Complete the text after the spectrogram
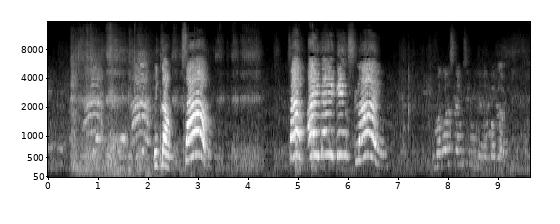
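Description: A young girl speaks in a high, animated voice close by.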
